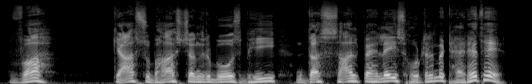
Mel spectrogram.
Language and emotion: Urdu, surprised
